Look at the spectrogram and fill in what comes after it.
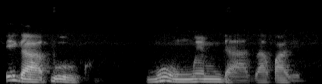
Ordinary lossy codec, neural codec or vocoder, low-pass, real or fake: Opus, 32 kbps; none; 14.4 kHz; real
